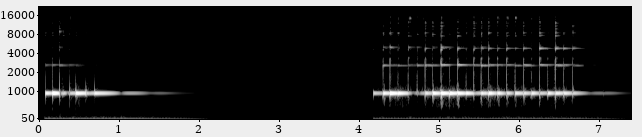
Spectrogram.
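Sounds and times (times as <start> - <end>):
cow bells ringing from a head shake: 4.2 - 7.2.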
